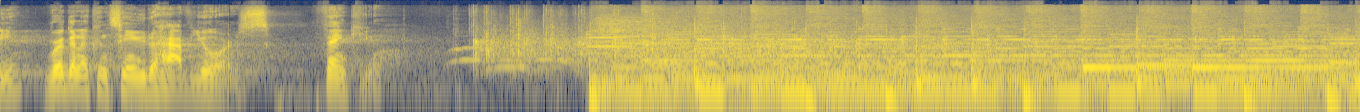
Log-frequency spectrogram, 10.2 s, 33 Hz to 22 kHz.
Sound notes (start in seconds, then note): 3.4 crowd applauding; 4.4 bright music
